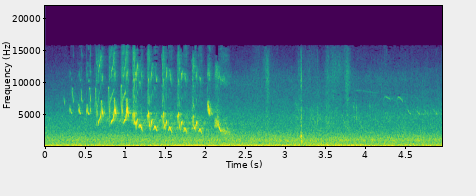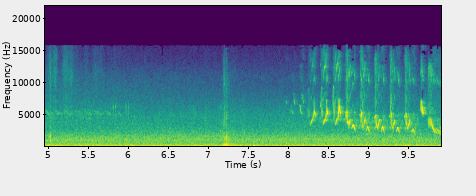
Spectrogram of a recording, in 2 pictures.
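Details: Chaffinch in a city park, filmed with a Canon SX30 IS: two rattling, downward-stepping song phrases, one at the start and one near the end, with constant road traffic noise and a sharp knock between them.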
